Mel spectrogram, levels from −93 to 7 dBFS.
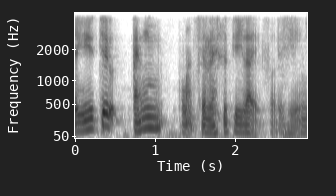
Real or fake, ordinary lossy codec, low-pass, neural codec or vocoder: fake; AAC, 32 kbps; 3.6 kHz; codec, 16 kHz in and 24 kHz out, 0.6 kbps, FireRedTTS-2 codec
